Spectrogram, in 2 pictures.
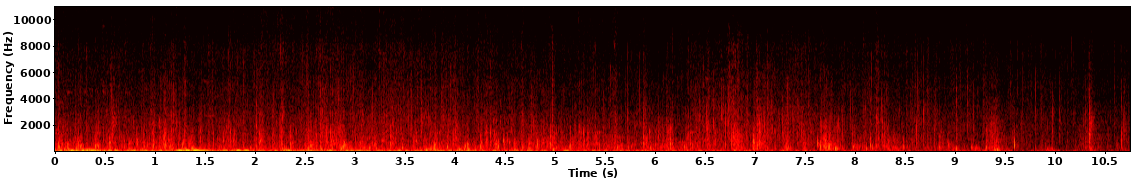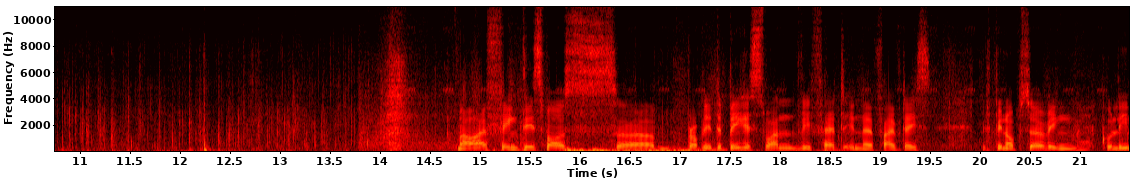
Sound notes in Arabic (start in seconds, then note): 0.0 فرقعة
